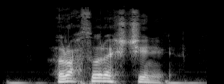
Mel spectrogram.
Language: Kabyle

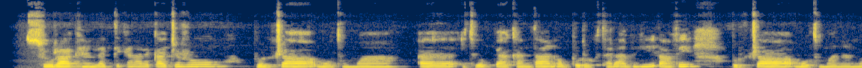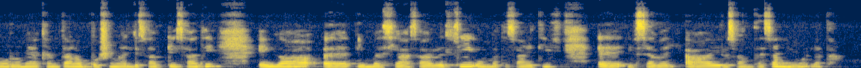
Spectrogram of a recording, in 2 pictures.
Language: Oromo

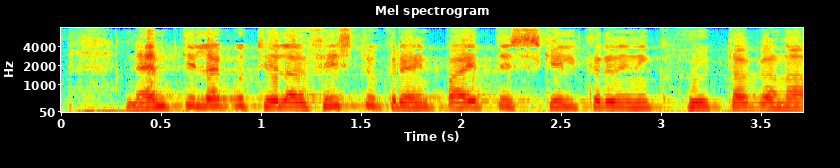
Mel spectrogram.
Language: Icelandic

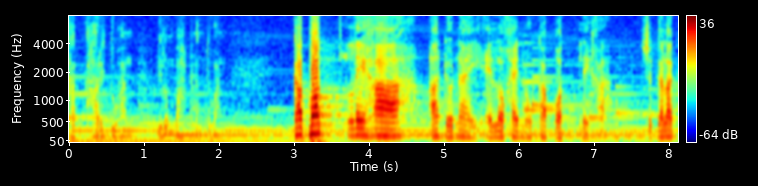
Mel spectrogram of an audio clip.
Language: Indonesian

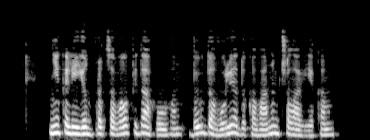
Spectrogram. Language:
Belarusian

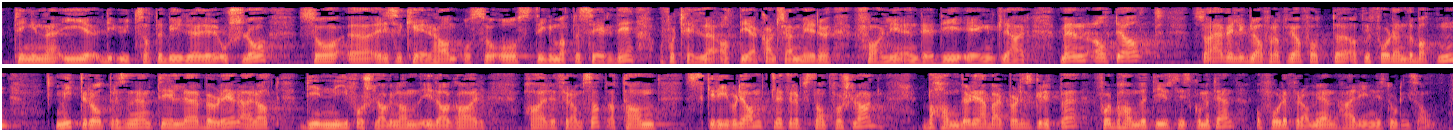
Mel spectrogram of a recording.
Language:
Norwegian Bokmål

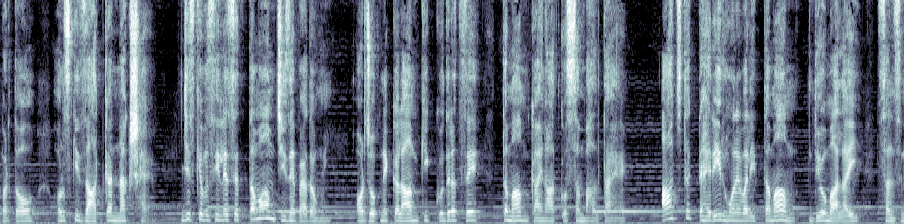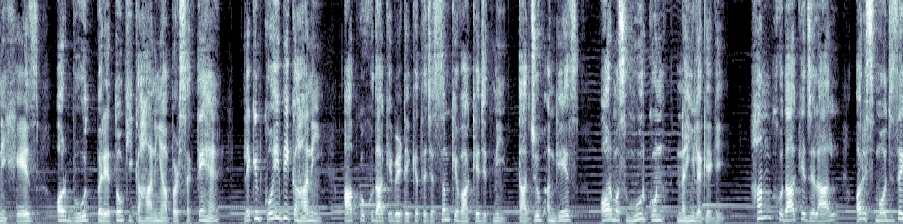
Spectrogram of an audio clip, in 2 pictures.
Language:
Urdu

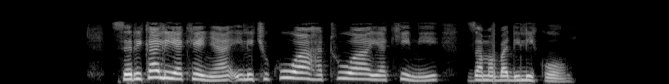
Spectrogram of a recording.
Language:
Swahili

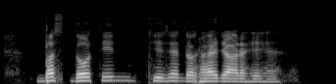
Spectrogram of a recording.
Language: Urdu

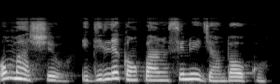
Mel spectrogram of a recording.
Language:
Yoruba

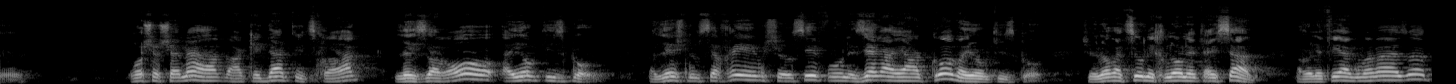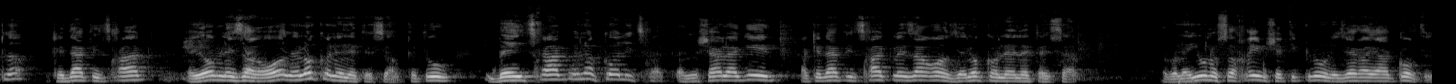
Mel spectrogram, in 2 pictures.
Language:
Hebrew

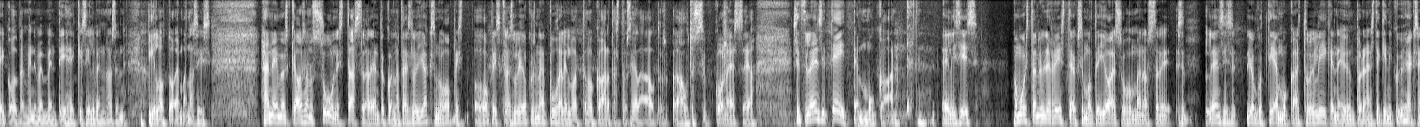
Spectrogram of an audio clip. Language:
Finnish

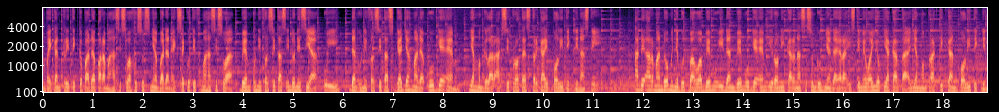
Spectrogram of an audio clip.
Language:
Indonesian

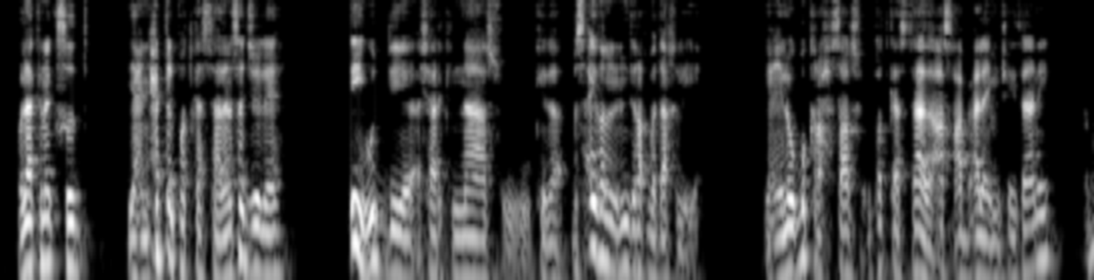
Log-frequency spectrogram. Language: Arabic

